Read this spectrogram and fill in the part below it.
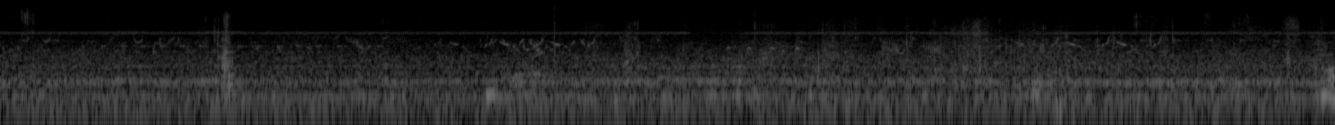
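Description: Angry swarm of bees humming continuously with close buzzing passes and a few small bumps, faint and steady, with no voices.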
